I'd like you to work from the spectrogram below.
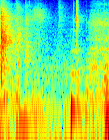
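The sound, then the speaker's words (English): A few sharp, isolated hand claps ring out at irregular intervals, each a quick bright smack over a quiet, hissy background, with no voices. “Oh, he gets a clap.”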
